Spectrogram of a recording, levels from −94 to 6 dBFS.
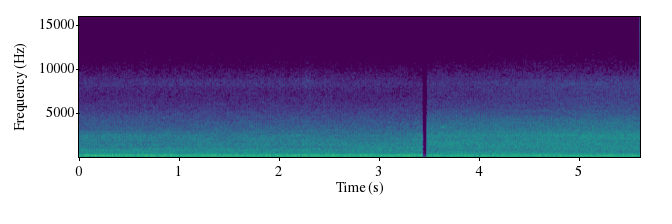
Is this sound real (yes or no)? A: yes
